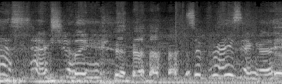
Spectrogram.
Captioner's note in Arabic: يضحك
